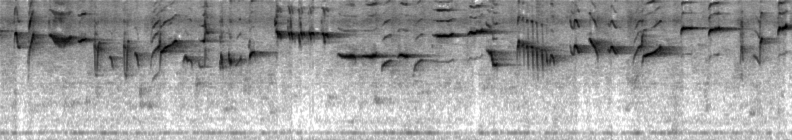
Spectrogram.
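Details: Energetic 'ngalas' style song of a white-eye with 'nembak' bursts, eight seconds of fast, varied, high twittering, with rising and falling whistled notes tumbling together and a low hum in the background.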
